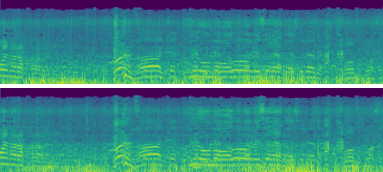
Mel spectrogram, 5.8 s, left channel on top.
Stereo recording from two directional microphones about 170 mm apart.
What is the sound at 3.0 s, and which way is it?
Speech, 60° right (ahead or behind).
